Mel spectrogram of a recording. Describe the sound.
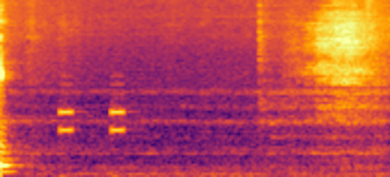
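Two short, faint telephone keypad beeps sound in quick succession as a number is dialed, followed by quiet background noise that swells slightly.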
